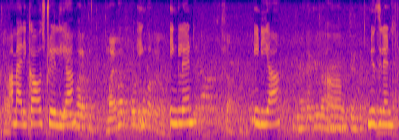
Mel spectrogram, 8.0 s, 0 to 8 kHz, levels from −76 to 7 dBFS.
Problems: continuous background conversations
